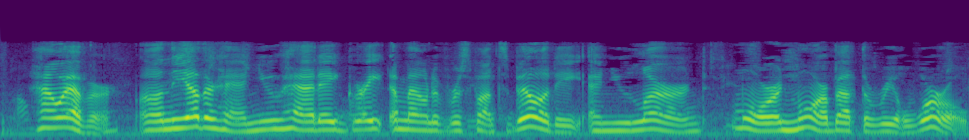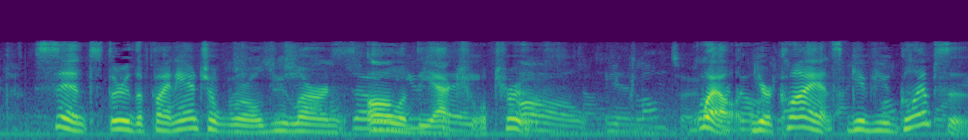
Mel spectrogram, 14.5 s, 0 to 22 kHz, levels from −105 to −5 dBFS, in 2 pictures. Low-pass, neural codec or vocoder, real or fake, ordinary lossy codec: 7.2 kHz; none; real; AAC, 48 kbps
